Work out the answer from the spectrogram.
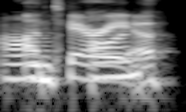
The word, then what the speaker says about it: Ontario: Ontario. It's a hard A.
